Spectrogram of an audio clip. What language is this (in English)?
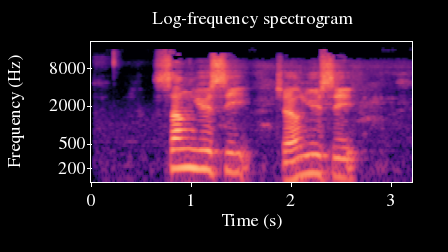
Cantonese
